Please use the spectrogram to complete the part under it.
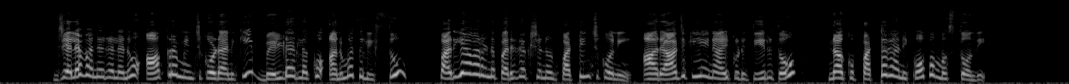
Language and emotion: Telugu, angry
